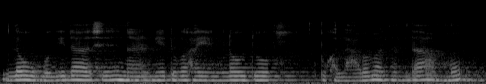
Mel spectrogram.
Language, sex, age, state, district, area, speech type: Manipuri, female, 18-30, Manipur, Kakching, rural, spontaneous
